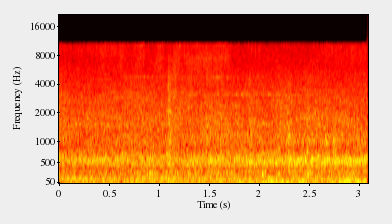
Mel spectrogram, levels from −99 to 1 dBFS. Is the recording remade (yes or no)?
no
